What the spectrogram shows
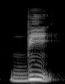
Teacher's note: با پہ ہے کسرہ ایک حرکہ اور آواز کریں گے ہم باریک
